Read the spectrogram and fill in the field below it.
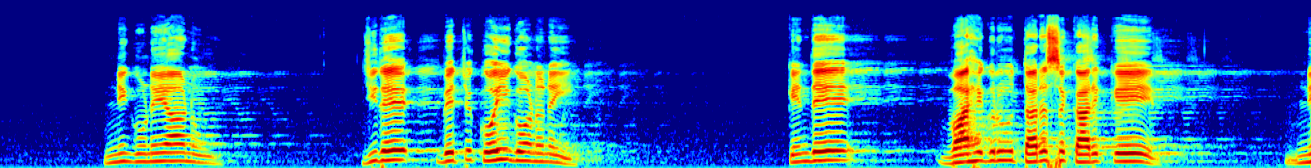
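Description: A man speaks with feeling into a microphone, heard through loudspeakers in a reverberant space.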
